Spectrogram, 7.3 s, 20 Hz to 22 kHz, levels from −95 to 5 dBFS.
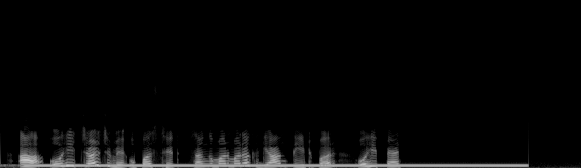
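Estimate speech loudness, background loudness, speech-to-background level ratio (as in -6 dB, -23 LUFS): -32.0 LUFS, -34.0 LUFS, 2.0 dB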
